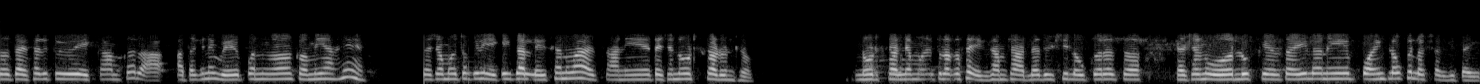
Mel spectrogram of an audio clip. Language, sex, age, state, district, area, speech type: Marathi, female, 60+, Maharashtra, Yavatmal, rural, conversation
